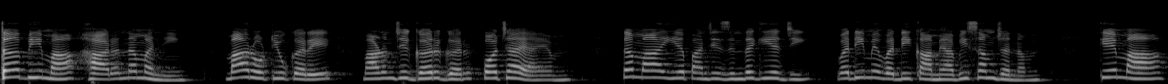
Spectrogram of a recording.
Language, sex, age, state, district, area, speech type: Sindhi, female, 18-30, Maharashtra, Thane, urban, spontaneous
